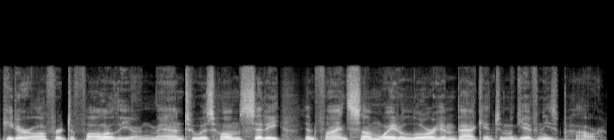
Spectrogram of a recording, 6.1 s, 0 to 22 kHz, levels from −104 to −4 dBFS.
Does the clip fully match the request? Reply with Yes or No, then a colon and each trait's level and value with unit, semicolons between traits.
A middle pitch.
No: low, 115 Hz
